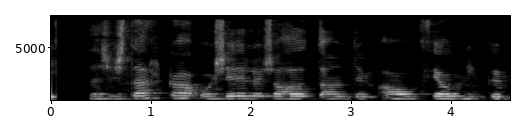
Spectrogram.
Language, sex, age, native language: Icelandic, male, 12, Icelandic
